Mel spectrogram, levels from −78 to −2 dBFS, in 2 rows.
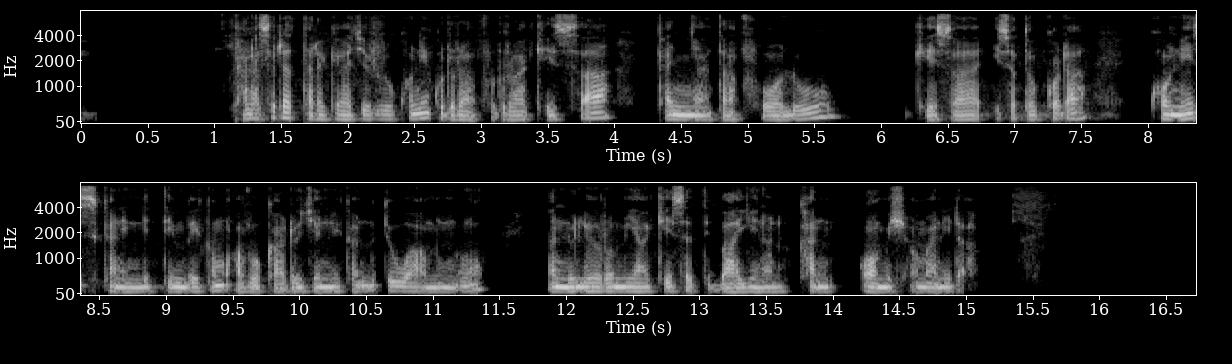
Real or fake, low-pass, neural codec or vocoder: fake; 7.2 kHz; codec, 16 kHz, 16 kbps, FunCodec, trained on LibriTTS, 50 frames a second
